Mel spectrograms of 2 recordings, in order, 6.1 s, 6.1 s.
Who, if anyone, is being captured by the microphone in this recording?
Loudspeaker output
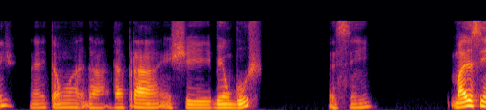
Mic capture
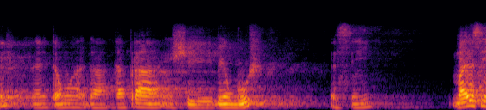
echo only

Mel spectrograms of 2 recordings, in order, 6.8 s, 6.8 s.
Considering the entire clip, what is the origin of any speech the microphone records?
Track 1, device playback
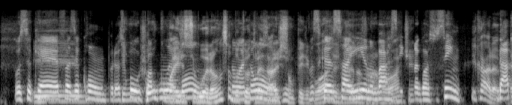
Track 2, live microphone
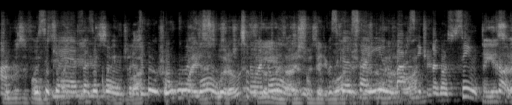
both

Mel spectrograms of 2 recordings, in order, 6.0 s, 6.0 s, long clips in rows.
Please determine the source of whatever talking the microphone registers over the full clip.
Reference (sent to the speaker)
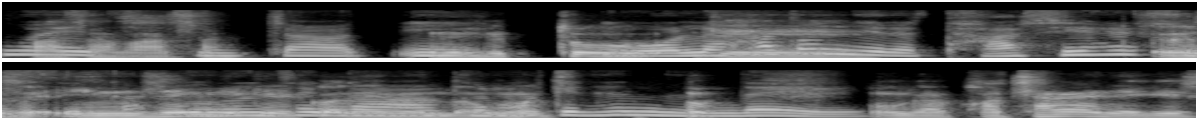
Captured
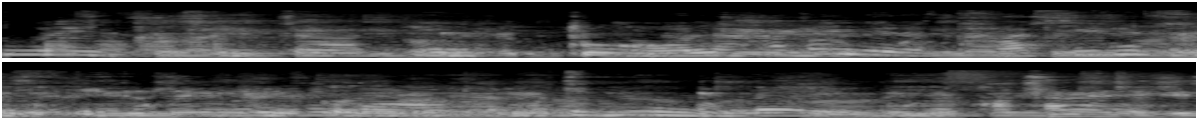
both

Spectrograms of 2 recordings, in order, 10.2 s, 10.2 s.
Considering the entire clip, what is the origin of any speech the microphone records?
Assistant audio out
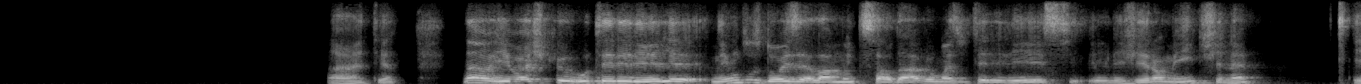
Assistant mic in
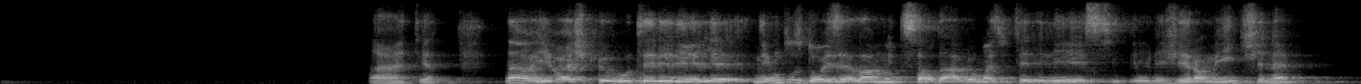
echo only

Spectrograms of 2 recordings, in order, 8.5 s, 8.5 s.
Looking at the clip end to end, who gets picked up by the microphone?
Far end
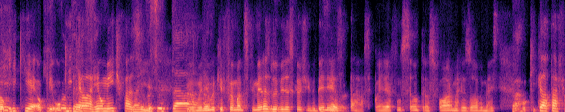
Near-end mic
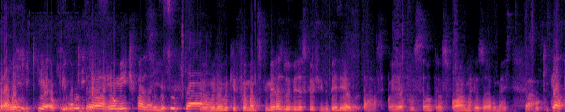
echo only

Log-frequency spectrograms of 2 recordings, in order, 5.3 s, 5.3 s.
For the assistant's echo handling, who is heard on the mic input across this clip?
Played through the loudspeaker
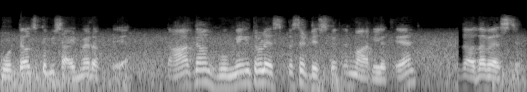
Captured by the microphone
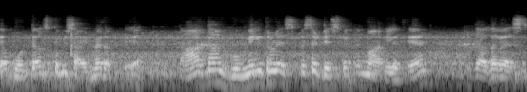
echo only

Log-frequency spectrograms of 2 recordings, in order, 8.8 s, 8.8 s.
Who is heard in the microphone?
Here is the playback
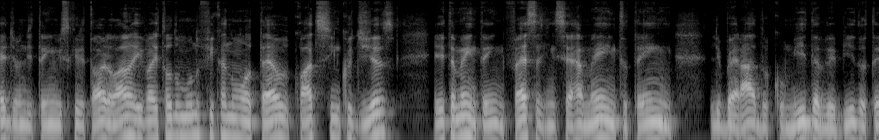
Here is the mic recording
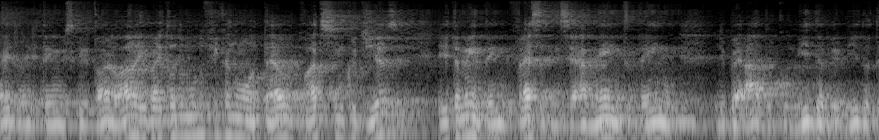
echo only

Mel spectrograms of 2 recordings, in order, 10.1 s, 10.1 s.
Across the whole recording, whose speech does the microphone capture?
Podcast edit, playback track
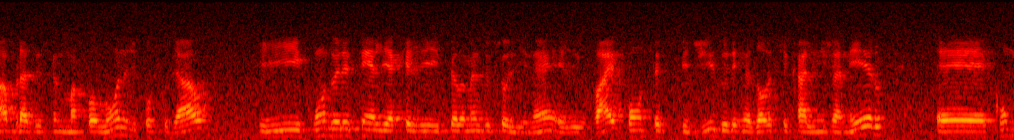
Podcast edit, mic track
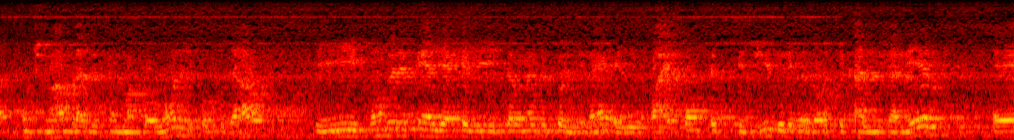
echo only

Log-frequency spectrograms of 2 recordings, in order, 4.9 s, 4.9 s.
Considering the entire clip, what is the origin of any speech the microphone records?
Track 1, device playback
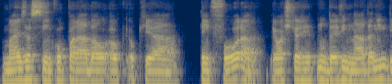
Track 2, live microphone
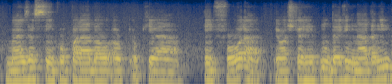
echo only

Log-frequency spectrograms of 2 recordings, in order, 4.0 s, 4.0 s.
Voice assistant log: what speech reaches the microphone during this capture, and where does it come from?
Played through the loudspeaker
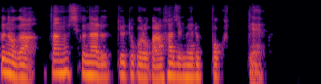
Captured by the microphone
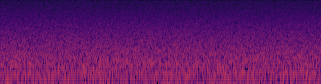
neither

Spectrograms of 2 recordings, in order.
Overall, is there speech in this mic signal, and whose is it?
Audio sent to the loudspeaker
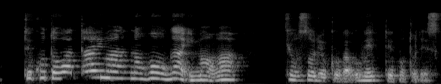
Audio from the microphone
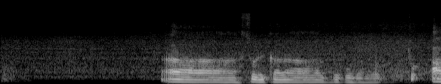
user only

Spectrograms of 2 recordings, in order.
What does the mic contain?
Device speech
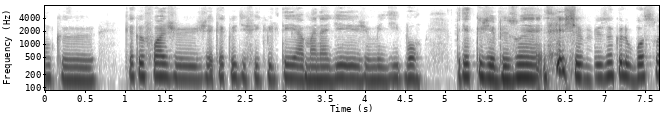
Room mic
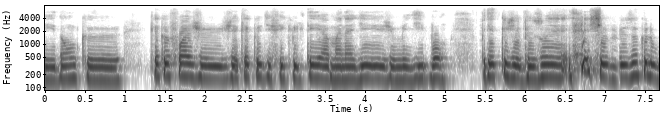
echo only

